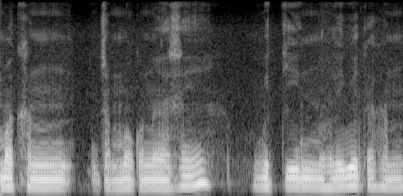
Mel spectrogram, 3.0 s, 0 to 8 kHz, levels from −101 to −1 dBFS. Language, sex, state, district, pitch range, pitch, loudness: Nagamese, male, Nagaland, Kohima, 85-95 Hz, 90 Hz, -19 LUFS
